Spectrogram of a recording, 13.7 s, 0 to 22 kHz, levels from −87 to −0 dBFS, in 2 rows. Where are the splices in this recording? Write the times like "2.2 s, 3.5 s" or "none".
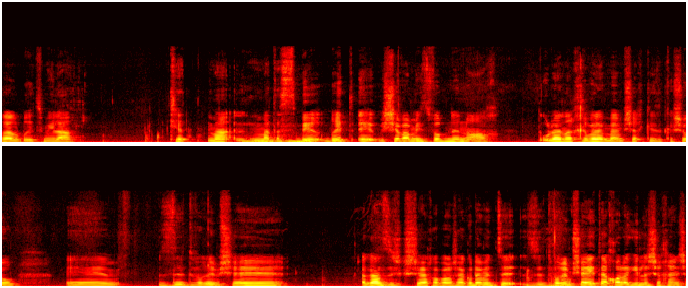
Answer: none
